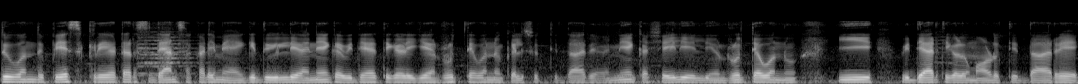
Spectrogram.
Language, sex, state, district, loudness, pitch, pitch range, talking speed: Kannada, male, Karnataka, Belgaum, -20 LUFS, 105 Hz, 95-105 Hz, 145 wpm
